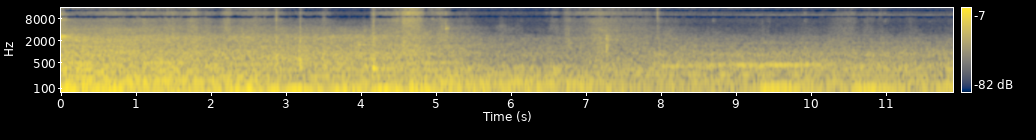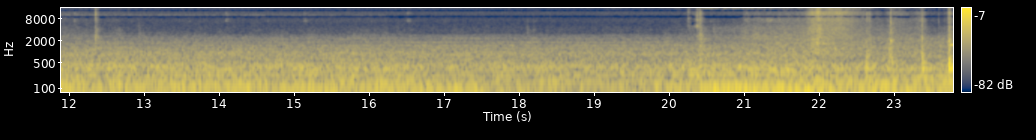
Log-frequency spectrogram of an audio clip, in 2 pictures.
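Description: A lift hums steadily as it rises.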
